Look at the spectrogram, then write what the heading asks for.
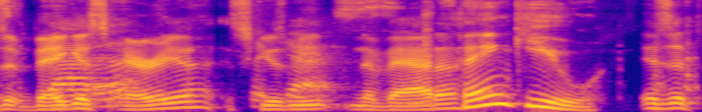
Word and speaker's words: Nevada: Is it Everyone down here says Nevada, and it drives me nuts. Yeah. How do you say pecan pie? Pecan pie. Pecan? Pecan. All right. Nikki, whatever. save us. We're already off topic. Nevada. It's Nevada.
